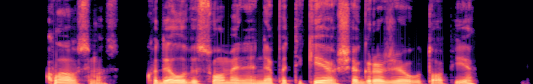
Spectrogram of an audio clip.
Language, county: Lithuanian, Kaunas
